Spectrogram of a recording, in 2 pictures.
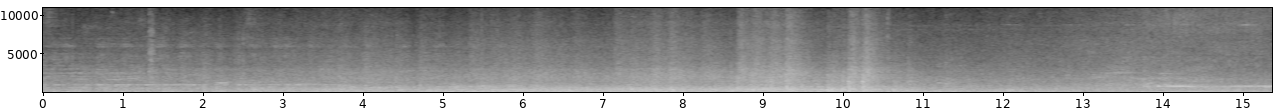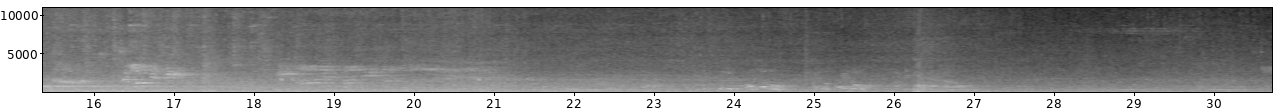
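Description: A subway train passing on the elevated steel track overhead, swelling to its loudest about eight to ten seconds in and then fading, over steady street traffic.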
